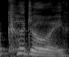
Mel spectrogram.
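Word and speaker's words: Coduri: Camille Kudori. – Kudori. – Not Midori.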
